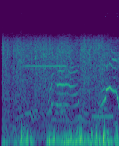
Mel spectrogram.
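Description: Wind buffeting the microphone in uneven gusts, with faint thin high calls over it from about a second in.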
